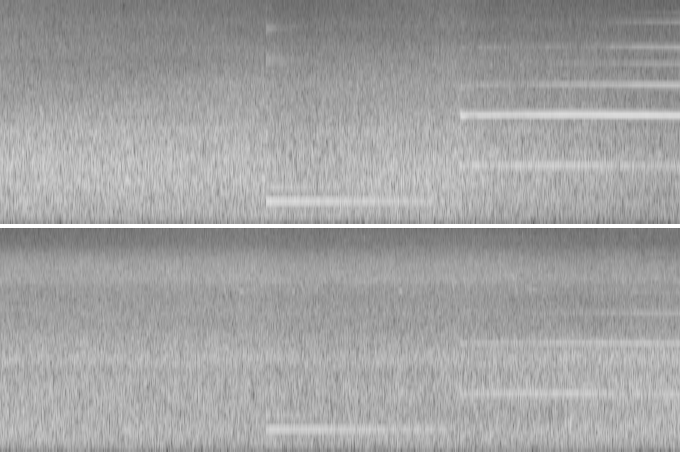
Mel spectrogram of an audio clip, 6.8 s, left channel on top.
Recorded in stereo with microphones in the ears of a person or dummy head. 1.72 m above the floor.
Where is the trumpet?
70° left (ahead or behind).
